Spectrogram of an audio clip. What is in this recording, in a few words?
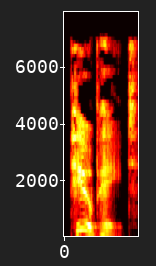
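"pupate", British English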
